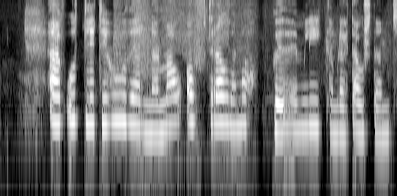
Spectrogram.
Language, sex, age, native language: Icelandic, female, 11, Icelandic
